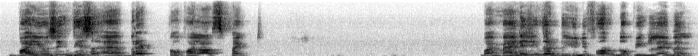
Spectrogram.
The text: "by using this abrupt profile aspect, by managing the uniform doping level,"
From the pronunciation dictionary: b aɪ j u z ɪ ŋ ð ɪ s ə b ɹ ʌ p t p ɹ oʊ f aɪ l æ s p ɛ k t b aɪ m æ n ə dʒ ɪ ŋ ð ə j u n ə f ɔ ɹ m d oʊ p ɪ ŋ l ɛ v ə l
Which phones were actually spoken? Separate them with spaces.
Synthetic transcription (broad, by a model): b aɪ j u z ɪ ŋ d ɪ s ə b ɹ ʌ t p ɹ oʊ f aɪ l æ s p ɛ k t b aɪ m æ n ə dʒ ɪ ŋ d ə j u n ə f ɔ ɹ m d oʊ p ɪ ŋ l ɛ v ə l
